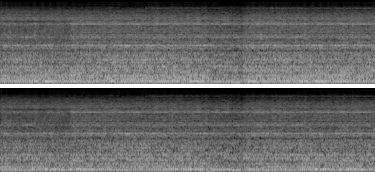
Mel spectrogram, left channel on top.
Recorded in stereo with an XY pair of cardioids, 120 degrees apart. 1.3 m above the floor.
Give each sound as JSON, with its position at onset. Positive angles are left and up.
{"t": 0.0, "sound": "an engine running", "azimuth_deg": 40, "distance_m": 2.5}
